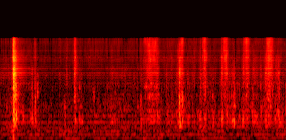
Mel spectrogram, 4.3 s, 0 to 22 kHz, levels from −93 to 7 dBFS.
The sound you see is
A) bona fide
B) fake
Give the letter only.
B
